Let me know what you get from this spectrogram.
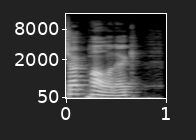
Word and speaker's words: Palahniuk: Very hard to spell, very hard to pronounce, but I heard him say it. It's Chuck Palahniuk.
